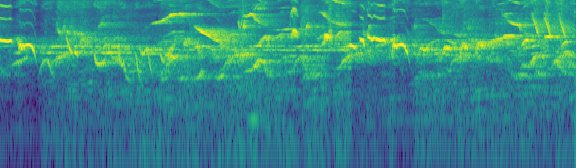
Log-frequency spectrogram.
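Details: White-rumped shama, a young contest bird, giving a loud, varied song of high sliding whistles, squeaky notes and buzzy chatter in quick succession.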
